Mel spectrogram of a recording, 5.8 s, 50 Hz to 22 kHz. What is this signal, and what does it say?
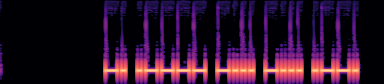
Morse code, heard as a keyed tone, about 20 wpm, 700 Hz. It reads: N1BBP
